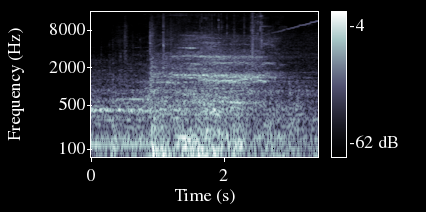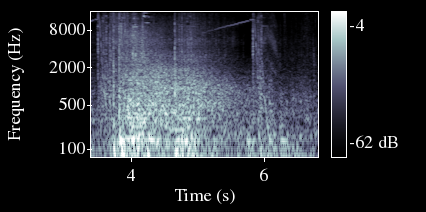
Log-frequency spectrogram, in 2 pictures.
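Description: A gun fires in loud, quick bursts.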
